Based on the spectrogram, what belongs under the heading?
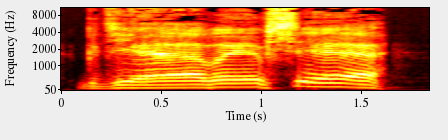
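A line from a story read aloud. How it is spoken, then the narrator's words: Yelling. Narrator (Russian): завопил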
